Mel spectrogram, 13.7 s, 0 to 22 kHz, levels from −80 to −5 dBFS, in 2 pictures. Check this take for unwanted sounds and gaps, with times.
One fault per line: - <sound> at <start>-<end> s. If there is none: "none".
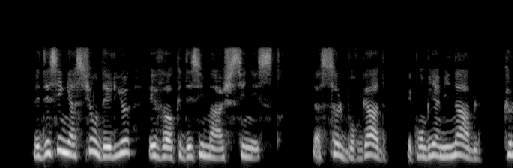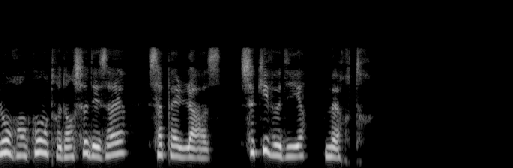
none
